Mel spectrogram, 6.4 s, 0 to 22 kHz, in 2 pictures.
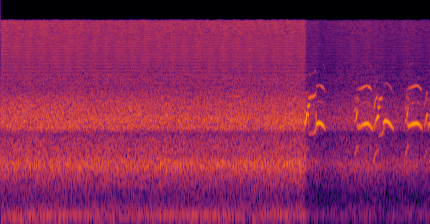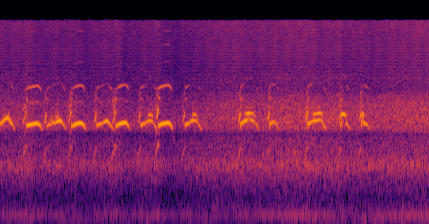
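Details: Bald eagle on a live nature cam, 24 September 2023, 06:59: sudden rapid high chittering, a fast string of short piping notes running for about three seconds, after a stretch of hiss and low hum.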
